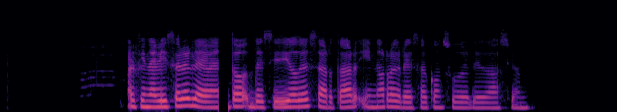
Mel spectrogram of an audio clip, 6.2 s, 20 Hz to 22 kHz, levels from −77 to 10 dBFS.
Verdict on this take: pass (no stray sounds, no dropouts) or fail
fail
